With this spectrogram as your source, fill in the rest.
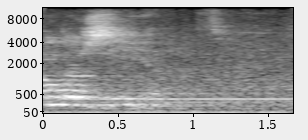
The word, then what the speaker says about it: ambrosia: Palavras que admitem dupla prosódia. Se você disser, correto. Se você disser xerox, correto. Acrópa, não é? Hieróglifo hieroglito, correto. Sangão ou zangão, que é o marido da abelha, né? Zangam ou zangão estão corretos. Oceânia ou oceania estão corretos. Ambróia ou ambrosia, né? Reptil ou reptil. e projétil projetilo. As duas formas estão corretas.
